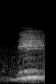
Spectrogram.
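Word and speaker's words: read: इज the Ramayana is रीड की third form spelling same pronunciation different रेड the Ramayana is रेड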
